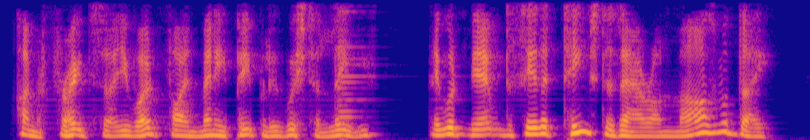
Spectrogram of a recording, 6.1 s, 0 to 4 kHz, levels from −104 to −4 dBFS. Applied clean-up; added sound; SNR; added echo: neural mask model DeepFilterNet 3.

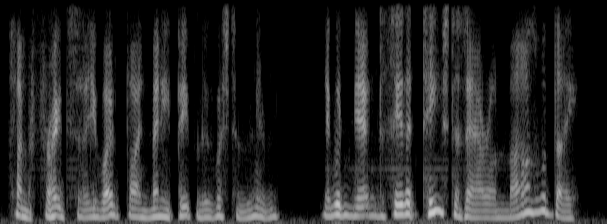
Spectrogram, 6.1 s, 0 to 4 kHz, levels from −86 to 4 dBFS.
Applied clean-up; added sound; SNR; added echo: neural diffusion model UNIVERSE++.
